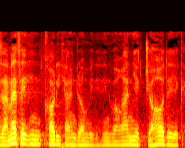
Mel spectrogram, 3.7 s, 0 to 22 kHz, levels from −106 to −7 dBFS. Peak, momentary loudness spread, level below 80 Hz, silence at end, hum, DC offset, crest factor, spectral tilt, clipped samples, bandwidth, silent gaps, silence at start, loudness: -8 dBFS; 12 LU; -56 dBFS; 0 s; none; under 0.1%; 20 dB; -6 dB/octave; under 0.1%; 9.4 kHz; none; 0 s; -29 LUFS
